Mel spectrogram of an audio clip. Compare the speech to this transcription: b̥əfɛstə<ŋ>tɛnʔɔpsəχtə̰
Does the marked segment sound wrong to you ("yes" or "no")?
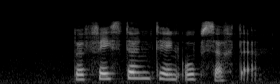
no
